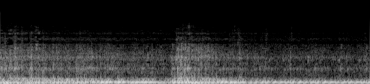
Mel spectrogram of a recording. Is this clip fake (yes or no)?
no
